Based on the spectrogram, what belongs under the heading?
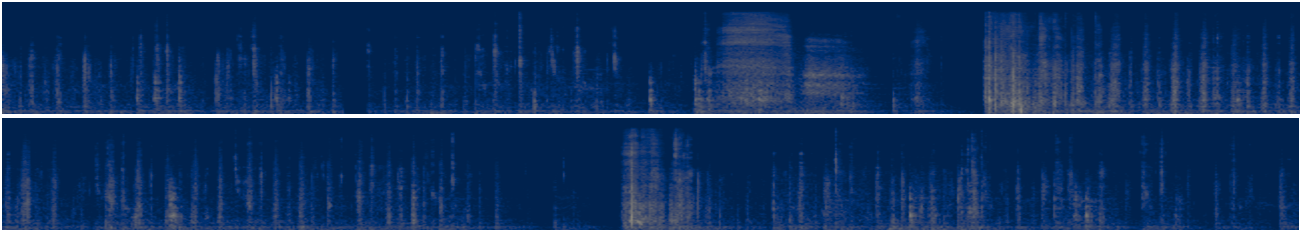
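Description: Close-miked eating sounds: wet chewing and smacking of sausages in spicy sauce, with many small mouth clicks. A few longer breathy rushes stand out, the loudest about ten seconds in, another near the twenty-second mark.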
